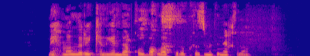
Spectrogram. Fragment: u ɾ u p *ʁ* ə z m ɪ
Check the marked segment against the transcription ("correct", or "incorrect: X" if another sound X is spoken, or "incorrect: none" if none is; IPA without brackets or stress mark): incorrect: χ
